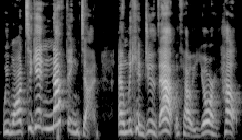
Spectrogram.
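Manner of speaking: loud, high, irritated retort; angry snap. A narrator's reading. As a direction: bite back hard at the boy. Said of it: "snapped another angrily".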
